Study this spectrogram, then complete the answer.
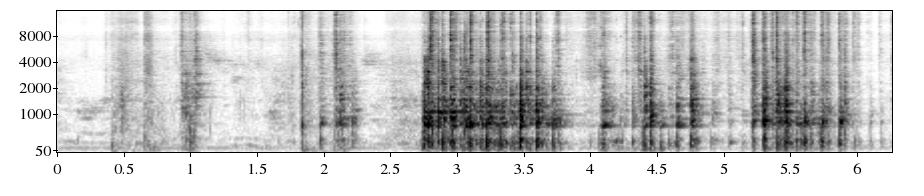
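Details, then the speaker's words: Catalytic converter removed from a 1990 Dodge Grand Caravan LE and shaken, giving bursts of loose metallic clatter like broken pieces rattling inside the shell. The owner believes the converter is shot; not confirmed. "I do believe that the catalytic converter is shot nice"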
